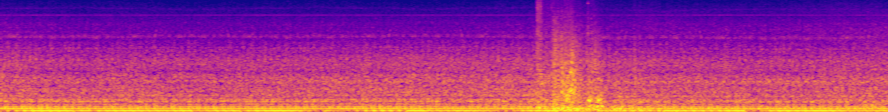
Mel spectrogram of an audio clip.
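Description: Tyres roll along a highway.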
